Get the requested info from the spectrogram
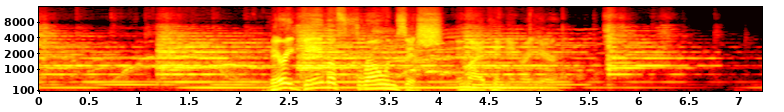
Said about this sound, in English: They've got this chapel on campus, and they've got this big old bell. I thought this was kind of cool, kind of signaling to the rest of the campus that something big had happened.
